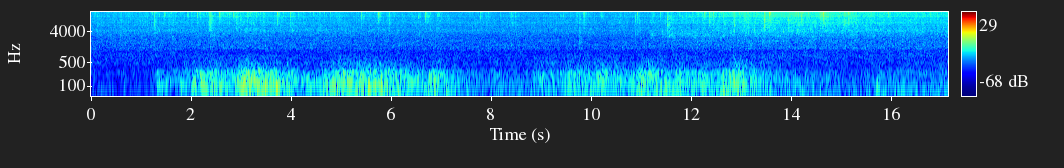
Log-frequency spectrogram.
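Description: Thunder rolling for many seconds: a deep rumble sets in suddenly about a second in and swells and fades several times, over steady rain.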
